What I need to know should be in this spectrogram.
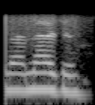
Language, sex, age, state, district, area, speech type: Maithili, female, 60+, Bihar, Araria, rural, conversation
